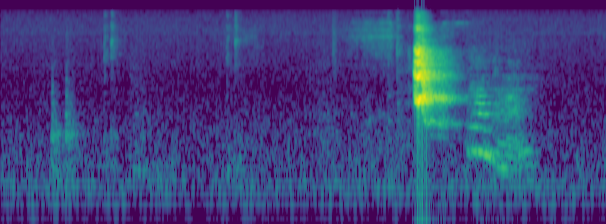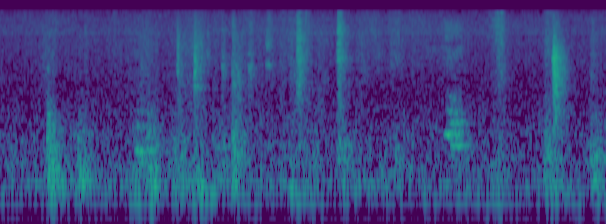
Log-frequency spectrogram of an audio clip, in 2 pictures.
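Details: Five young Blenheim Cavalier King Charles Spaniel puppies in an indoor pen, just moved to a larger enclosure. After soft shuffling, one bright, high yelp breaks out, trailing into a lower whine, followed by faint taps and small sounds.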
